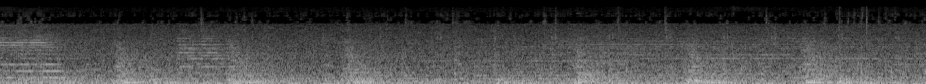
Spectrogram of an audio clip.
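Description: A subway train in Heavy Rain rumbles past with a heavy continuous roar, rhythmic wheel clatter recurring every couple of seconds, loud and close.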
